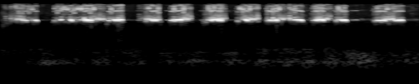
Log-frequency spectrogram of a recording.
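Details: Grasshoppers singing in a flowery meadow produce loud, rhythmic buzzy rasps, about three bursts per second in a steady pulsing train with short gaps between, over a quiet, faintly rustling background.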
